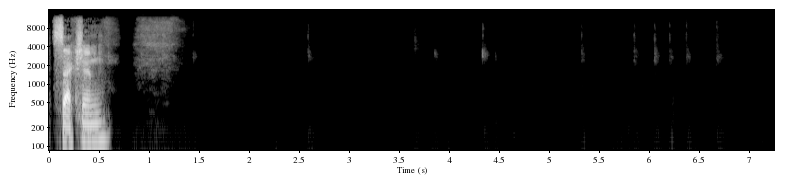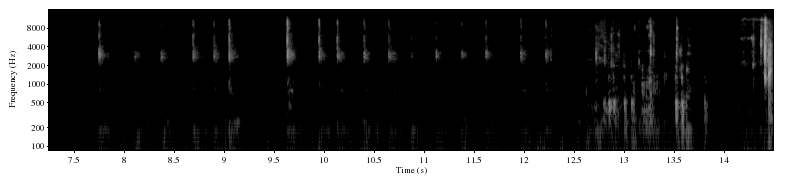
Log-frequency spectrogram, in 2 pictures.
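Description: A stylus taps and scratches faintly on a tablet's glass.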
